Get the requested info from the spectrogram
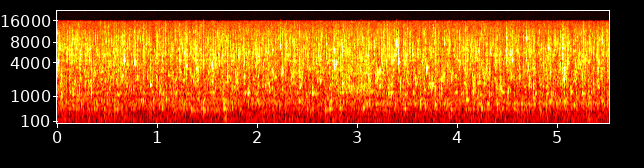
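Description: Running water trickling steadily, with many small splashes.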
